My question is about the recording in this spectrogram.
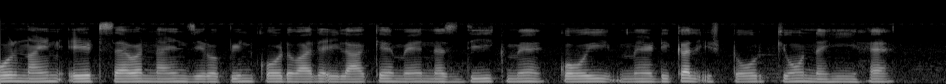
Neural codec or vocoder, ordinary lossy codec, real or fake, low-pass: none; none; real; none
